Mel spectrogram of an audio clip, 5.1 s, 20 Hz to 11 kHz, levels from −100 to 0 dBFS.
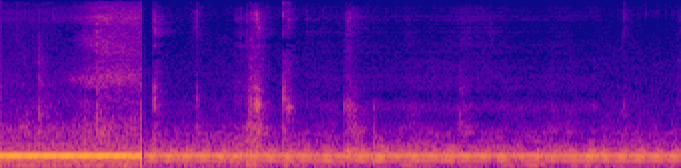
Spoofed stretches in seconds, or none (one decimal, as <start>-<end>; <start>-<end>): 2.4-4.5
